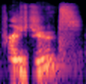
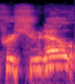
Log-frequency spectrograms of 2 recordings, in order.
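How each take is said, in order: First: It is said in a New York Italian-American accent. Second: It is said in a standard way.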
